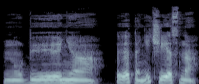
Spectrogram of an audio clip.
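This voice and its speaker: Brief: woman doing a low, sullen owl familiar, grumbling, storybook fantasy. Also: little pitch movement, slow, a little mellow, no room sound, studio quality, full character voice. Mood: sulky. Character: grumpy sulky male owl familiar.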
